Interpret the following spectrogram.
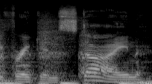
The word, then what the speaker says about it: Frankenstein: And or actually in most cases it is still supposed to be pronounced ein, but Americans are not exposed to an EI combo very often, so they go, I believe that's een. So whereas it's supposed to be Frankenstein, they might say Frankenstein,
